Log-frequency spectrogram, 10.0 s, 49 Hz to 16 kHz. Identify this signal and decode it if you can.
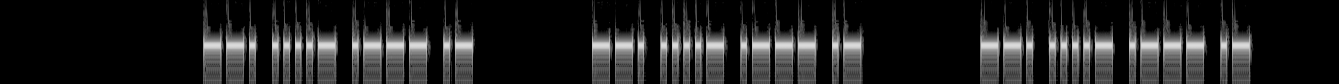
Morse code, heard as a keyed tone, about 28 wpm, 700 Hz. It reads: G4JA G4JA G4JA
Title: DXCC-100 Call Signs - 4 Characters - Repeated 3x - 28wpm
